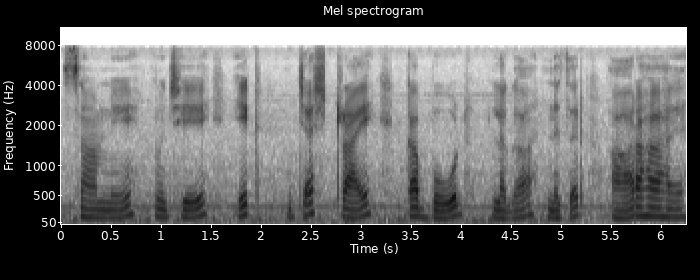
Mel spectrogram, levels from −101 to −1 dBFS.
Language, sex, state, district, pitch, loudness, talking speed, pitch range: Hindi, male, Madhya Pradesh, Katni, 135 Hz, -18 LUFS, 115 wpm, 125-150 Hz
